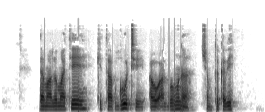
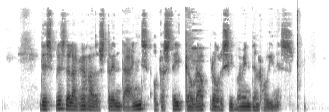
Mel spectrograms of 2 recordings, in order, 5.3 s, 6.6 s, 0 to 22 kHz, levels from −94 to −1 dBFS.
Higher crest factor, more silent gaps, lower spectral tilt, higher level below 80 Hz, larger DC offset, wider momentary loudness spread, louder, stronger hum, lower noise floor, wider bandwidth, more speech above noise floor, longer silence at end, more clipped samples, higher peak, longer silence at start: second, 16 dB vs 26 dB; neither; first, -6 dB/octave vs -4 dB/octave; first, -48 dBFS vs -64 dBFS; neither; first, 11 LU vs 6 LU; first, -16 LUFS vs -24 LUFS; neither; first, -72 dBFS vs -59 dBFS; second, 9.4 kHz vs 16.5 kHz; first, 57 dB vs 35 dB; about the same, 0.65 s vs 0.6 s; neither; about the same, 0 dBFS vs 0 dBFS; first, 0.8 s vs 0.45 s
